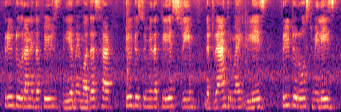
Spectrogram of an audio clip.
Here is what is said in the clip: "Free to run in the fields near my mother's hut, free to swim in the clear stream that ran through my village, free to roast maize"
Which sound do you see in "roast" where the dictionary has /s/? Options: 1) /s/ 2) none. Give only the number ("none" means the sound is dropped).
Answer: 1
